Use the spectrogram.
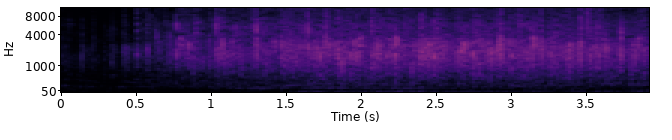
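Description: Crowd applause at a Harvey Dent campaign rally in a Batman video game swells from quiet into dense, sustained clapping that holds steady, with no voices over it.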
